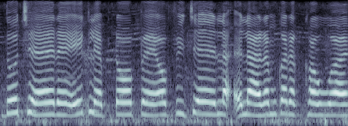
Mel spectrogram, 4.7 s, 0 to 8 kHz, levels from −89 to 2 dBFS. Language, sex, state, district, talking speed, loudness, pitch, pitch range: Hindi, female, Maharashtra, Mumbai Suburban, 180 wpm, -13 LUFS, 280 Hz, 275-295 Hz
